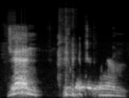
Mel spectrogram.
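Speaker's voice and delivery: very slow, deliberate character voice, words drawn out. After announcing the voice to Joe, address Jen about her statement in Bat Dad voice. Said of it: "I'm going to say it in Bat Dad voice".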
